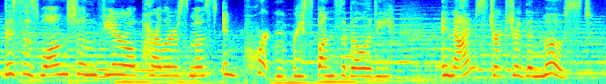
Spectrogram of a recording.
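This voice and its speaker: Actress playing a mischievous young girl mortician, very high and impish, game audio with music underneath. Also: steady tone, normal speed, close to an everyday voice. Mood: teasing. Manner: teasing, breezy, mock-ominous. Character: playful, mischievous young female funeral director. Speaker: game character. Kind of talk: video game voice acting.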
